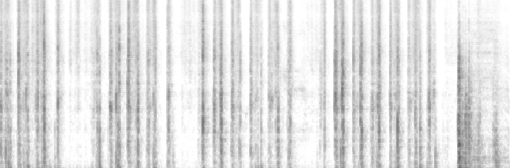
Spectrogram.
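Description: Tarot cards shuffled and cut by hand in bursts of crisp riffling flutters separated by short pauses, close and clear, ending with a final louder shuffle and no talking.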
